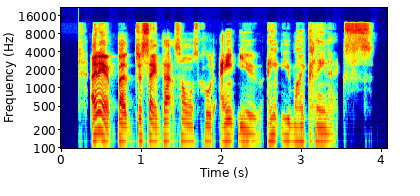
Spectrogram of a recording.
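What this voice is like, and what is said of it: Radio presenter voice. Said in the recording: “Good radio voice there”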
